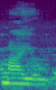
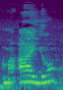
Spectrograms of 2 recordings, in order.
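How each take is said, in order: First: "maayong" run together as mayong, falling; "maayong" with the double a merged; alternative pronunciation. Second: "maayong" with both a's sounded apart, rising; "maayong" in three syllables, tentative; trying a pronunciation. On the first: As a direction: say "maayong" in two syllables, softer and lower. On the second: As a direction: sound out "maayong" as ma-a-yong, questioning. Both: Shown as a demonstration.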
